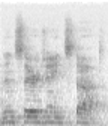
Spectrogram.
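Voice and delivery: ordinary delivery, nothing marked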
